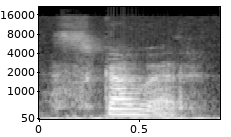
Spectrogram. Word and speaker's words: skouer: And please note, when you hear the word skouer, you hear two syllables, skouer. And that skou is that first part after the syllable breaks or it's chopped off after the diphthong O.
